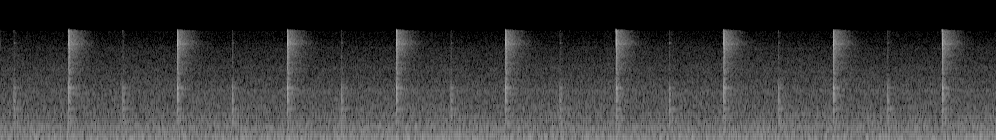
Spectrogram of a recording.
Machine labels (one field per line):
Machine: valve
